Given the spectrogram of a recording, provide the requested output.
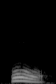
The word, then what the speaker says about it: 오: A pronúncia é o, o, o.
